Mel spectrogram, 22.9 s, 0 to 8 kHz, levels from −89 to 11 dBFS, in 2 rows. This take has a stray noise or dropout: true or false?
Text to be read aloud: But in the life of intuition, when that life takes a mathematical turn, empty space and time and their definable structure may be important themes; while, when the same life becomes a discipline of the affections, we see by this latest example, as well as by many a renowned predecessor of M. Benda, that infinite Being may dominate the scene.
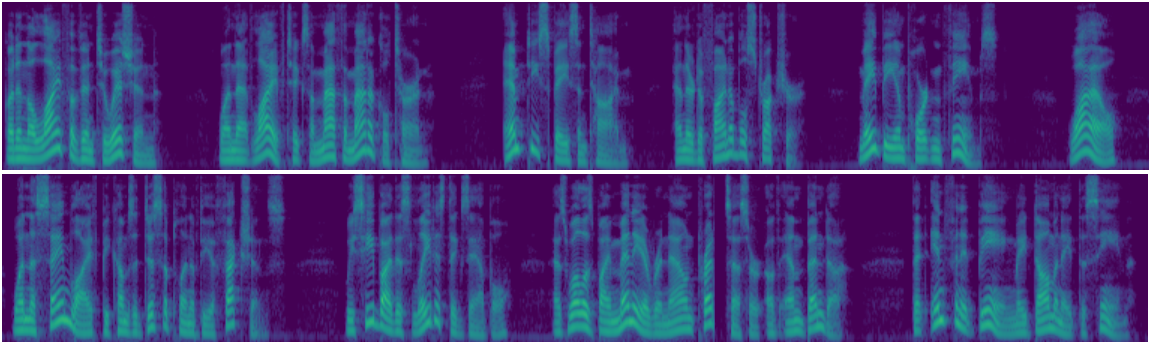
true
